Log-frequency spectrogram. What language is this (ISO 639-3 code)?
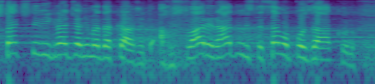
srp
